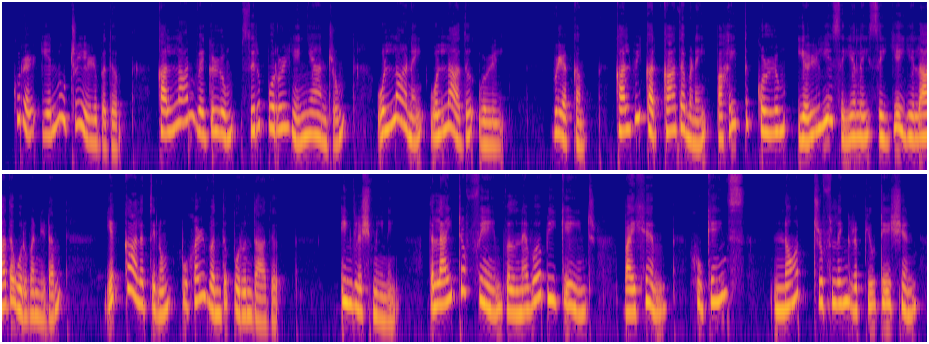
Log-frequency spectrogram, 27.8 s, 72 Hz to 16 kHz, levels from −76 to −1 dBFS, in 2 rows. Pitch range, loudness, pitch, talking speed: 200-270 Hz, -23 LUFS, 230 Hz, 90 wpm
